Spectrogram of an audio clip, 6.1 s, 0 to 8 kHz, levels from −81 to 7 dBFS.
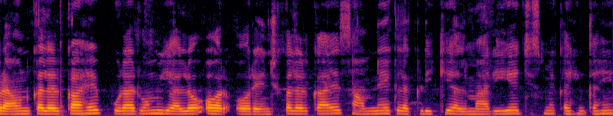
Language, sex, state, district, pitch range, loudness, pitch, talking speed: Hindi, female, Punjab, Pathankot, 185-200 Hz, -19 LUFS, 195 Hz, 215 wpm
